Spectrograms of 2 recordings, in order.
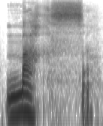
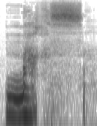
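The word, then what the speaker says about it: Mars: it's an exception because normally final s is not pronounced in French okay we've got some exceptions and this one is one of them so Mar pronounce the final s mar mar okay then ail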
